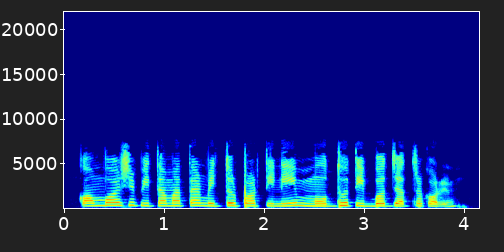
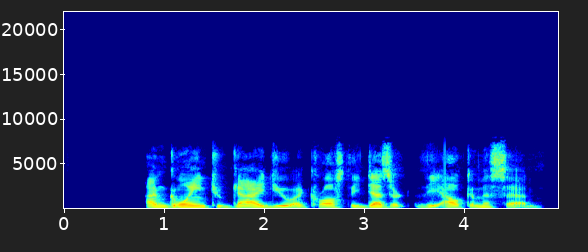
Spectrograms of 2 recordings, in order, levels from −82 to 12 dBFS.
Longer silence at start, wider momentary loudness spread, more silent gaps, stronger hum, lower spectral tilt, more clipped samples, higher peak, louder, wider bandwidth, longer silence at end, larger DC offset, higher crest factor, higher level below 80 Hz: second, 0.15 s vs 0.8 s; second, 5 LU vs 8 LU; neither; neither; second, -3.5 dB/octave vs -5.5 dB/octave; neither; about the same, -2 dBFS vs -4 dBFS; first, -18 LUFS vs -21 LUFS; about the same, 7.6 kHz vs 7.6 kHz; about the same, 0.25 s vs 0.2 s; neither; about the same, 16 dB vs 18 dB; about the same, -66 dBFS vs -64 dBFS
